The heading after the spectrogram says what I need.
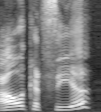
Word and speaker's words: Qadsiah: We got players from, I'm going to pronounce this one wrong, Qadsiah, I think is how it's pronounced, the Saudi football team, who have picked up a load of players for a Rivals roster.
